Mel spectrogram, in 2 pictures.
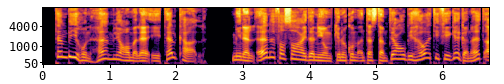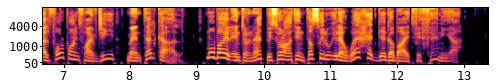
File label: arabic commercial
